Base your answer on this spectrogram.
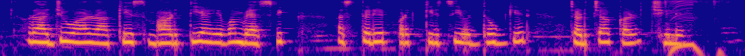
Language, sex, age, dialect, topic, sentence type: Magahi, female, 18-24, Northeastern/Surjapuri, agriculture, statement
